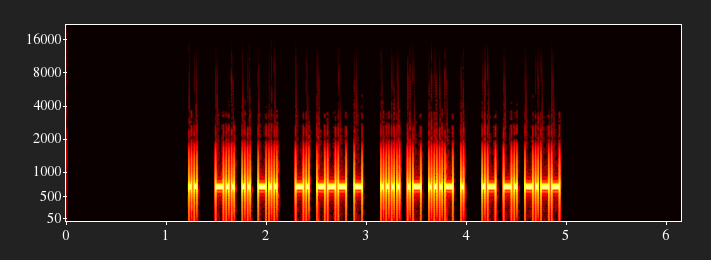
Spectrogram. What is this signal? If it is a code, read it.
Morse code, heard as a keyed tone, about 44 wpm, 700 Hz. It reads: I DID NOT HAVE ANY
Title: Sets of 5 Words Encore 45wpm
